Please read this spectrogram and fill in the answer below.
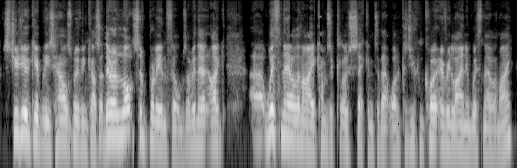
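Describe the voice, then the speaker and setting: Enthusiastic man chatting, slightly higher-pitched, dry sound. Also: fast talker, dry recording. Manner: enthusiastic, rambling explanations. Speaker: podcast guest, gaming community event organiser. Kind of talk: casual interview chat.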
